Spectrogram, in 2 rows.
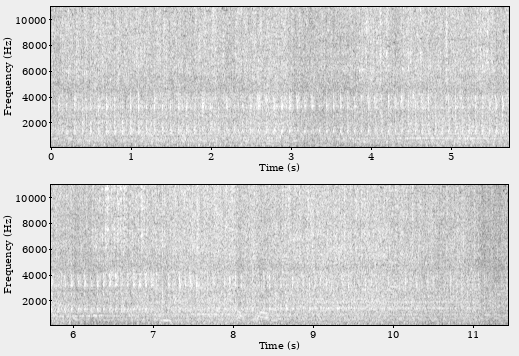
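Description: A small tiller engine runs steadily for the whole stretch, a fast, rattling putter with a busy mechanical clatter that stays loud and even throughout. The engine is on a tiller-riyaka: a two-wheeled riyaka hand cart joined to a walking tiller's engine head, used to carry visiting tourists through farm fields at about 20 km/h.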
